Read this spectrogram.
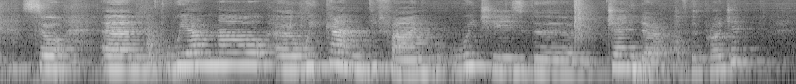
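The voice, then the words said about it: Speaks English with a foreign accent. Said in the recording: “excuse my accent, I'm sorry.”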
